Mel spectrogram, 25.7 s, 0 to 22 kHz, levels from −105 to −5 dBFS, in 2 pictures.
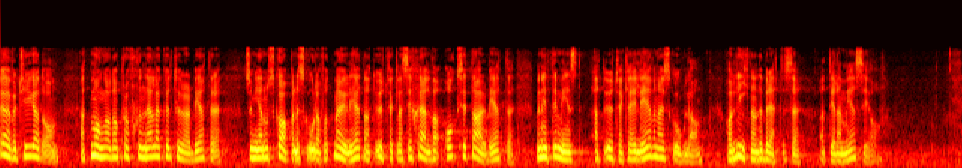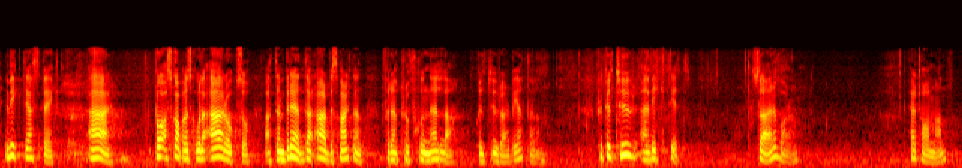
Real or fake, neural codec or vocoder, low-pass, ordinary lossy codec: fake; codec, 16 kHz, 16 kbps, FunCodec, trained on LibriTTS, 50 frames a second; none; none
